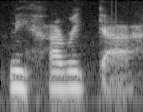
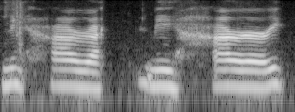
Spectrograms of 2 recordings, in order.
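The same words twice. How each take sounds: First: Niharika whispered under the breath, practising; whispered retry. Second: Niharika sounded out slowly, syllable by syllable. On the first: Host quietly retrying a viewer's name in a whisper. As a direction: breathe out Niharika to yourself, trying again. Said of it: "I still don't think I'm getting it". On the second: Host carefully sounding out a viewer's hard name slowly. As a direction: say Niharika slow so you get it right. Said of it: "I have to say it slow". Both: Shown as a demonstration.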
